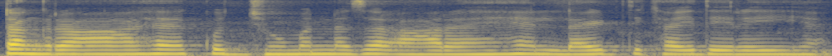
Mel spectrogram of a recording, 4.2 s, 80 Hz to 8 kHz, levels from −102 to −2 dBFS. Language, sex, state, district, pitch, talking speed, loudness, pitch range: Hindi, female, Bihar, Patna, 205 Hz, 200 wpm, -18 LUFS, 195-215 Hz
